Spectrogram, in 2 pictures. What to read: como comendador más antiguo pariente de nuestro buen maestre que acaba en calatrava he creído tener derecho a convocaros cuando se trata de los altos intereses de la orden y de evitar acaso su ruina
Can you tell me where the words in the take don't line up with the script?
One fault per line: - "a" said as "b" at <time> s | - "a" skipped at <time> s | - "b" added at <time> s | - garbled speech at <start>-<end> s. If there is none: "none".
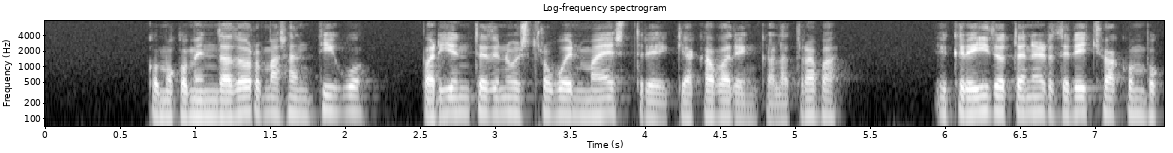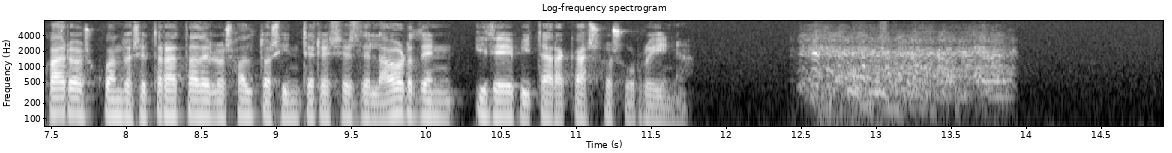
none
